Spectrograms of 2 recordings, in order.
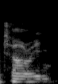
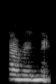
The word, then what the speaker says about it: Taryn: Is it Taryn or Tarin? Taryn is right.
